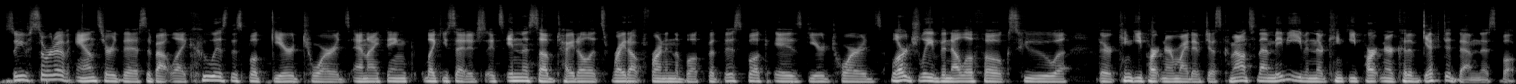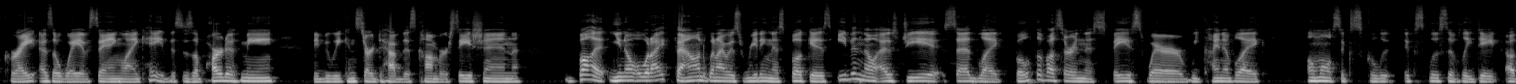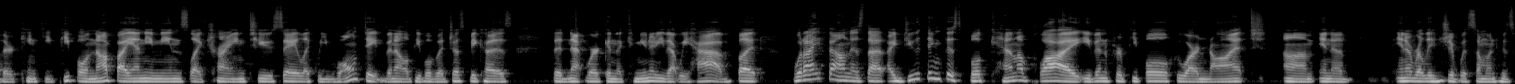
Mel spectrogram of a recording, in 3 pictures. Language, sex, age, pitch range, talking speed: English, female, 10-29, 135-155 Hz, 230 wpm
